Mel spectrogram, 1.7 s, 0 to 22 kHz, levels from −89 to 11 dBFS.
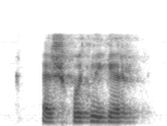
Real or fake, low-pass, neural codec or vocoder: fake; 7.2 kHz; vocoder, 22.05 kHz, 80 mel bands, HiFi-GAN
